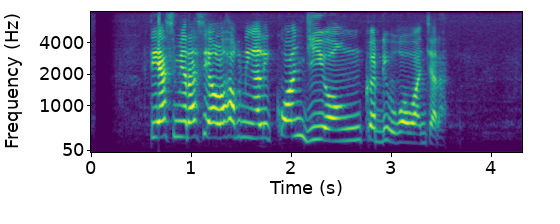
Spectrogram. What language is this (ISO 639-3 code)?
sun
